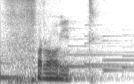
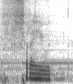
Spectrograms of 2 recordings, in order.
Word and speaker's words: Freud: saja ee gagasan psikoanalisisnya Freud. Ini tulisannya Frewood. Biasanya kalau mahasiswa baru membacanya masih frwood gak apa-apa. Masih murni berarti masih asli. belum terpengaruh barat. Oke.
